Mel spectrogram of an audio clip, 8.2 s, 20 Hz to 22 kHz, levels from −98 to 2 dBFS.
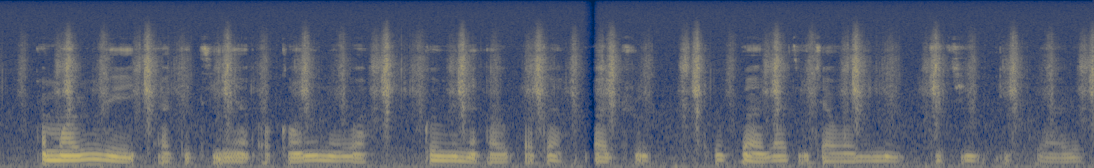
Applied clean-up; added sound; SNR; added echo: none; Rattle (instrument); 3 dB; none.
